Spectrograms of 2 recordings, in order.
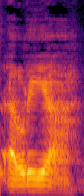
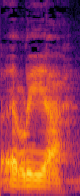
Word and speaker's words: Aliya: um correction on my pron iation this dish pronounced properly is alah I goodness knows what I said earlier but it wasn't aah that's what it's called all right I'll let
